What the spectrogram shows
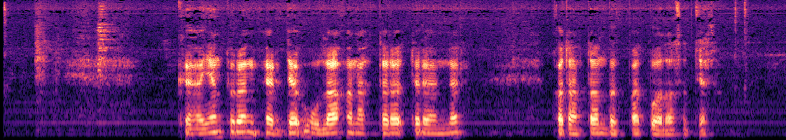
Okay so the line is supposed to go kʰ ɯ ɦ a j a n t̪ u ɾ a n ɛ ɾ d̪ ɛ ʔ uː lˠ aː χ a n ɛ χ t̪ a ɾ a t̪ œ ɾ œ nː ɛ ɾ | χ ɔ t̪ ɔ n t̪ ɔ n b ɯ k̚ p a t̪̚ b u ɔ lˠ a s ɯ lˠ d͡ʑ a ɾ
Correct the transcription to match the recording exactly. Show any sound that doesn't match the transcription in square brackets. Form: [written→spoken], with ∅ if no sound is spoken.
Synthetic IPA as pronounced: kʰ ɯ ɦ a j a n t̪ u ɾ a n ɛ ɾ d̪ ɛ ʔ uː lˠ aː χ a n [ɛ→a] χ t̪ a ɾ a t̪ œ ɾ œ nː ɛ ɾ | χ ɔ t̪ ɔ n t̪ ɔ n b ɯ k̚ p a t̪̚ b u ɔ lˠ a s ɯ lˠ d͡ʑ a ɾ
